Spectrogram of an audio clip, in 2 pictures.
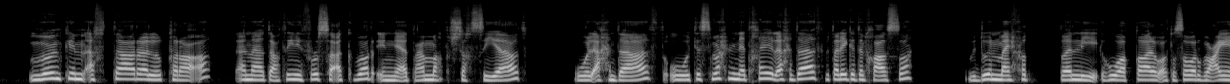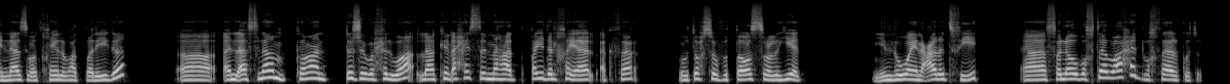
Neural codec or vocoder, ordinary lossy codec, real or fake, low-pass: vocoder, 44.1 kHz, 128 mel bands every 512 samples, BigVGAN v2; none; fake; 19.8 kHz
